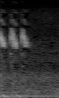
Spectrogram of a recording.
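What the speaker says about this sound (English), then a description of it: "Black redstart." Three short, high chirps from a black redstart in quick succession, fairly close, followed by quiet.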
